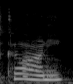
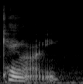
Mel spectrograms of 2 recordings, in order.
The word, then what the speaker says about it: Kehlani: didn't do that but her name is Kanani not Kalani just FYI I'm a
